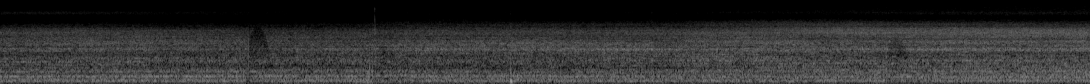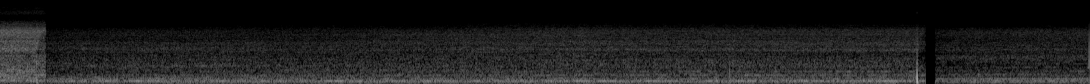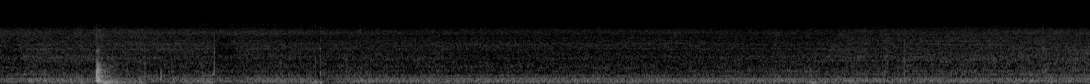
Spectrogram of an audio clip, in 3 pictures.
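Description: Truck-mounted carpet-cleaning unit running steadily, heard as a constant hum with hiss; the hiss drops away abruptly about eleven seconds in, and a single short knock comes a little past two-thirds of the way through.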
